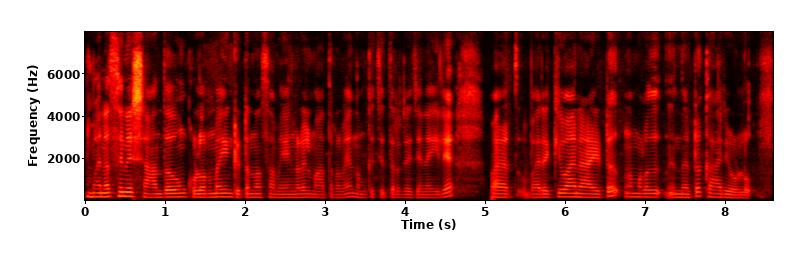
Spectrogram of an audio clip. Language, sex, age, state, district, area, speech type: Malayalam, female, 45-60, Kerala, Thiruvananthapuram, urban, spontaneous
